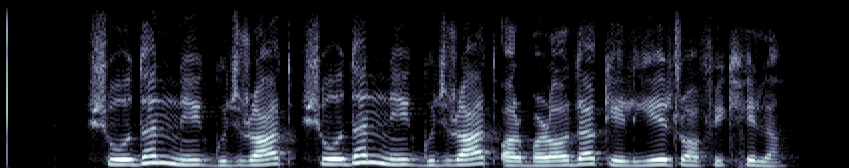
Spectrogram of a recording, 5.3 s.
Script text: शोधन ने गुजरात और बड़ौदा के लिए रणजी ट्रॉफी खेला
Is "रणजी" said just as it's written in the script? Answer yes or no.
no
